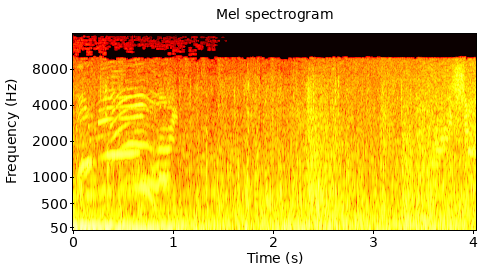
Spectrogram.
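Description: Animated film soundtrack: children's voices cry out briefly in rising and falling pitch near the start, then a steady rushing noise with a low rumble runs under orchestral music.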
